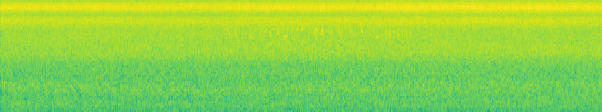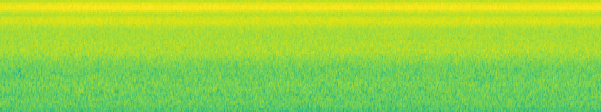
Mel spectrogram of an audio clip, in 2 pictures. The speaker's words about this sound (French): Vous ne discernez que le grondement de l'eau, surgissant de la falaise avant d'entamer sa chute vertigineuse.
